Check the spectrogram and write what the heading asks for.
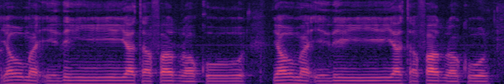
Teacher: Qua col tanwin abbiamo yawma idhi yatafarraqun, yawma idhi, quindi non è un yawma idhin, non è yawma idhin, ma yawma idhi yatafarraqun, yawma idhi yatafarraqun. Sentite il ya proprio che è unito assieme, idhi, idhi, idhi, idhi, idhi, quindi c'è la ya che proprio è assieme all'idgham, idhi yatafarraqun.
